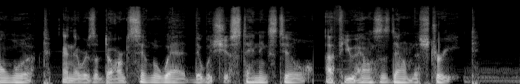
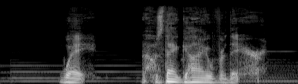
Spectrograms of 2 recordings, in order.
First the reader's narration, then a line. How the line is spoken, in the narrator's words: Out of the blue, Elle nervously said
